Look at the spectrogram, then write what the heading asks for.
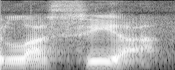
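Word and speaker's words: la CIA: Around here they say lasa instead of CIA. Huh? Um, nothing strange about it. That's how it's pronounced when you read it in Spanish.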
